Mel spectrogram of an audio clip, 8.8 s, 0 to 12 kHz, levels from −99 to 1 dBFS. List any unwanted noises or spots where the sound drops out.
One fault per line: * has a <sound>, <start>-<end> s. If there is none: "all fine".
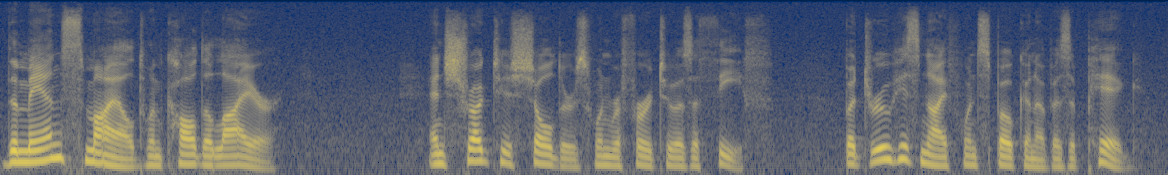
all fine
